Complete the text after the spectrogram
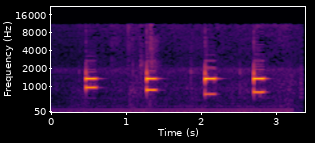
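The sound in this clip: Four telephone keypad tones punch a four-digit date into an automated movie-booking phone line: short, evenly spaced beeps of equal loudness over a faint steady hum.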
